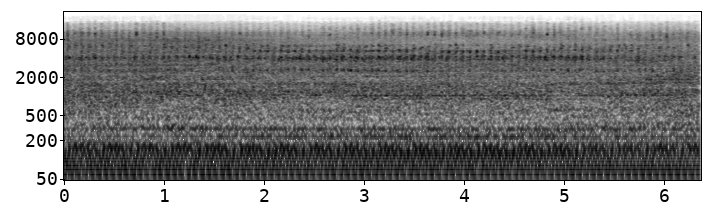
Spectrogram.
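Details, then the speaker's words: Cub Cadet Low Boy 154 tractor after new spark plugs: steady low idle with uneven, stumbling beat and dropped pulses; misfire because the two front plug wires were installed backwards. "Those 2 plug wires that I said I thought were self-explanatory weren't. I had them on backwards, the 2 front ones."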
